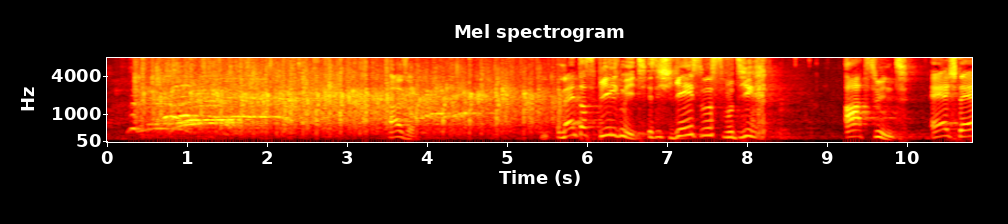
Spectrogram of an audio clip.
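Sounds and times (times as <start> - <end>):
faint voices or cheers: 0.2 - 2.6, 3.5 - 4.9
crowd applause: 0.2 - 5.7
speech: 3.6 - 4.0, 5.4 - 8.4, 9.2 - 10.8.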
